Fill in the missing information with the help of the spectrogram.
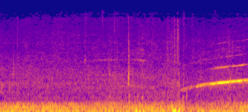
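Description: Steady low rumble of a car rolling slowly, heard from inside the cabin. About three and a half seconds in, a siren wail starts, climbing slowly in pitch.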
